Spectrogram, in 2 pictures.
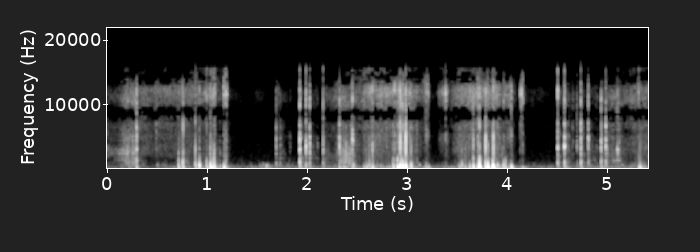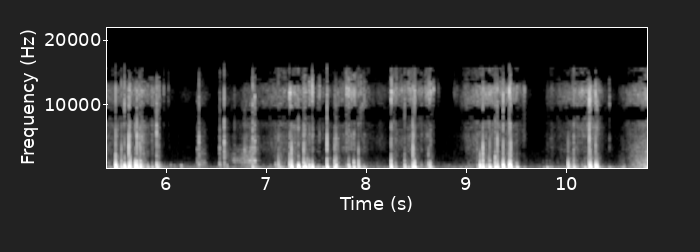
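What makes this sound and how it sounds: Long nails quickly scratch and rub a navy floral woven fabric camisole top, producing soft, dry scratching and rustling. The sound comes in repeated short bursts of bright, crinkly friction with quiet pauses between them.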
